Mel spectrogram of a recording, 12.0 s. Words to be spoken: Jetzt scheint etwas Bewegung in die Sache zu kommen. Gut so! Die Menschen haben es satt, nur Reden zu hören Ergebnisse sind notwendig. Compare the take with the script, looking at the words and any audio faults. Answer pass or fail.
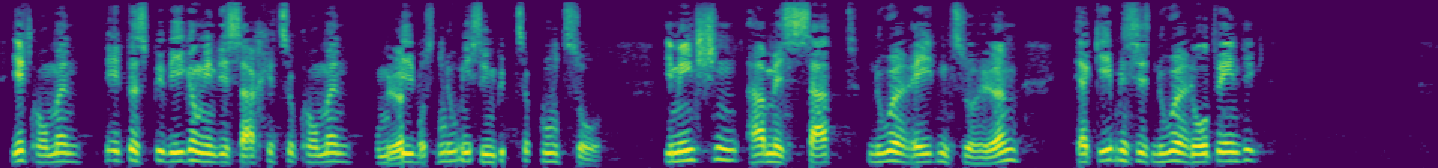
fail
